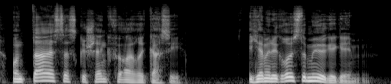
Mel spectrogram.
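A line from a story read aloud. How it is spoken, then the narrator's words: Cheerful call. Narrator (German): rief Freund Adrian aufgeräumt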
